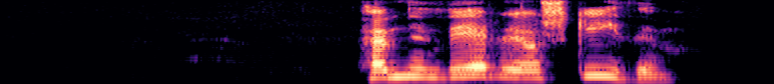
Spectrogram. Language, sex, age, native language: Icelandic, female, 9, Icelandic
